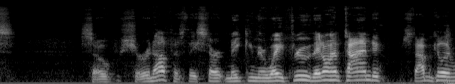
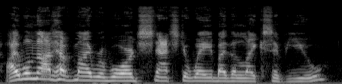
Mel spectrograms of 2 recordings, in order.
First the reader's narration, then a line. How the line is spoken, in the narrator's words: Bardamus yelled again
